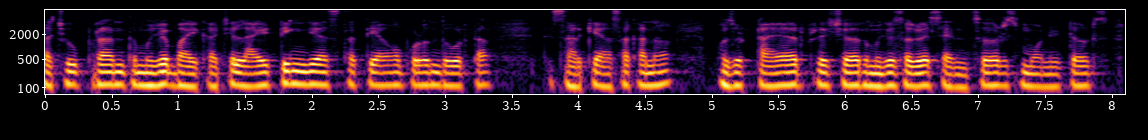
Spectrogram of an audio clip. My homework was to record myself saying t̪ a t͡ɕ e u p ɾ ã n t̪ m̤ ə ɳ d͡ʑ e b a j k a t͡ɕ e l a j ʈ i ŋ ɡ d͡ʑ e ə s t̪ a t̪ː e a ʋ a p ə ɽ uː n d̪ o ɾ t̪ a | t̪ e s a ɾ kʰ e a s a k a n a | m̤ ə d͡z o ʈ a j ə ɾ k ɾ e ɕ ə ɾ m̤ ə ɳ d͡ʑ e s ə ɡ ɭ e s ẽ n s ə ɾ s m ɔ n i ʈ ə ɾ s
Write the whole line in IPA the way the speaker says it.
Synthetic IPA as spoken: t̪ a t͡ɕ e u p ɾ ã n t̪ m̤ ə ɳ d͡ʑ e b a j k a t͡ɕ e l a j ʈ i ŋ ɡ d͡ʑ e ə s t̪ a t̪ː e a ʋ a p ə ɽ uː n d̪ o ɾ t̪ a | t̪ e s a ɾ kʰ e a s a k a n a | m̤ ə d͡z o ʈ a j ə ɾ p ɾ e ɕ ə ɾ m̤ ə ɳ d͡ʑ e s ə ɡ ɭ e s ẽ n s ə ɾ s m ɔ n i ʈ ə ɾ s

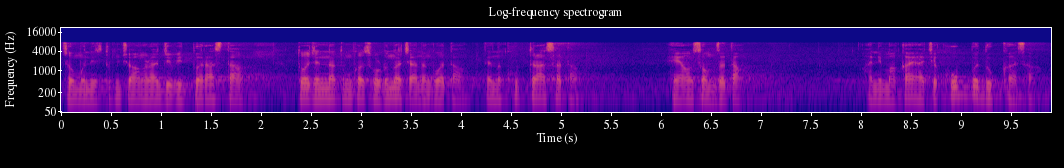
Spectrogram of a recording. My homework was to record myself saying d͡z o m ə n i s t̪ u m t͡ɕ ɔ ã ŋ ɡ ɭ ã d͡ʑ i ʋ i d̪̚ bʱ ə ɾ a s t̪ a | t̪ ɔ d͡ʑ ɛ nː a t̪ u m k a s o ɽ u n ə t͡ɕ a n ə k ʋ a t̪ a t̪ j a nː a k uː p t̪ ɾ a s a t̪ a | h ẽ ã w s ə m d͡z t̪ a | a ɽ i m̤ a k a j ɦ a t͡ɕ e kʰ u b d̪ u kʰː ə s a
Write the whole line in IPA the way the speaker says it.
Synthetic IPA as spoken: d͡z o m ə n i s t̪ u m t͡ɕ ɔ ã ŋ ɡ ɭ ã d͡ʑ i ʋ i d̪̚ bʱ ə ɾ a s t̪ a | t̪ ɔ d͡ʑ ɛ nː a t̪ u m k a s o ɽ uː n ə t͡ɕ a n ə k ʋ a t̪ a t̪ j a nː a kʰ uː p t̪ ɾ a s a t̪ a | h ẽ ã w s ə m d͡z t̪ a | a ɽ i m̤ a k a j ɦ a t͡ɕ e kʰ uː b d̪ u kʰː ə s a

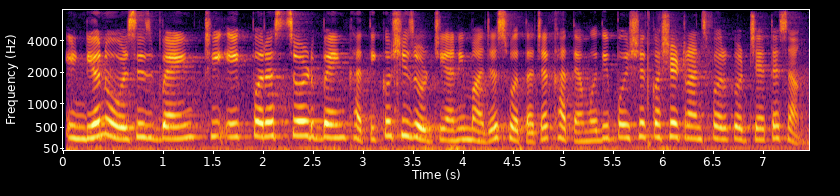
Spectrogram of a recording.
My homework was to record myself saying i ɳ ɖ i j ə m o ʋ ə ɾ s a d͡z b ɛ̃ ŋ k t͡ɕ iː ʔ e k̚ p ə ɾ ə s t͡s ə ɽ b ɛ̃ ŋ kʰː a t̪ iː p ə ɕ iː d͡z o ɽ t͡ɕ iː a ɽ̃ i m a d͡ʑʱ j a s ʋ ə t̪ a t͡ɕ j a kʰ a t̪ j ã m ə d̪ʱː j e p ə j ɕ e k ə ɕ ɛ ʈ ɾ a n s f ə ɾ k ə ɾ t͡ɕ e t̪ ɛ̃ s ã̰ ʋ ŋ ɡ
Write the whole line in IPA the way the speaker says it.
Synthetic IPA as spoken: i ɳ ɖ i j ə n o ʋ ə ɾ s i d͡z b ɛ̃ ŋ k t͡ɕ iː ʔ e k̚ p ə ɾ ə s t͡s ə ɽ b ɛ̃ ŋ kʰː a t̪ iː k ə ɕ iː d͡z o ɽ t͡ɕ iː a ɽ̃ i m a d͡ʑʱ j a s ʋ ə t̪ a t͡ɕ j a kʰ a t̪ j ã m ə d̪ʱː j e p ə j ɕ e k ə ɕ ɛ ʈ ɾ a n s f ə ɾ k ə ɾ t͡ɕ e t̪ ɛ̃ s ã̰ ŋ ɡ

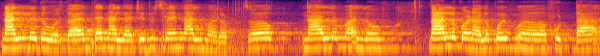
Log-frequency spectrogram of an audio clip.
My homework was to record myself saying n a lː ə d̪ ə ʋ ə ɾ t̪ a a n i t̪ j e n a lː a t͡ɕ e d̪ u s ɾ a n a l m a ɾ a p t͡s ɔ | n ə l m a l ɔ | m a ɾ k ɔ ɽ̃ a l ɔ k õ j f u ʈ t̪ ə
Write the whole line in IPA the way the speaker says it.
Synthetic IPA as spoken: n a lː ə d̪ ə ʋ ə ɾ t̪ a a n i t̪ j a n a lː a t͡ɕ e d̪ u s ɾ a n a l m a ɾ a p t͡s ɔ | n a l m a l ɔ | n a l k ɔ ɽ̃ a l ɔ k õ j f u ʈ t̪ a

